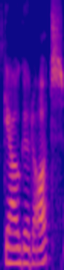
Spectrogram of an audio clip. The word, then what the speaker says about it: Gal Gadot: Outside of a handful of super controlled interviews given by actress Gal Gadot, and I know I'm saying that right because I said it wrong last time and you guys roasted me, and so I'm trying really hard.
